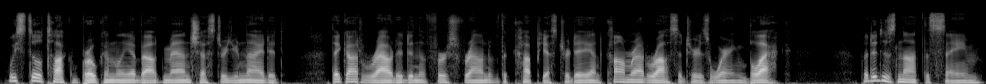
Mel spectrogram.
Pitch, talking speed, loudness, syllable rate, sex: 100 Hz, 170 wpm, -20 LUFS, 5.3 syllables/s, male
